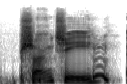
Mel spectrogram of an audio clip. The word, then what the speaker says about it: Shang-Chi: It's Shang-Chi. I also keep saying it wrong. Shang-Chang. Sean. – It's Shang-Chi. – They addressed Shang-Chi. It in the movie, Shane. I don't know. – Shang-Chi. Because I've been saying Shang-Chi for forever, okay? – Stop being so white.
